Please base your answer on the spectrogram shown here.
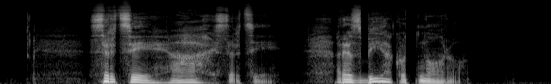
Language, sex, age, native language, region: Slovenian, male, 30-49, Slovenian, Gorenjska region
